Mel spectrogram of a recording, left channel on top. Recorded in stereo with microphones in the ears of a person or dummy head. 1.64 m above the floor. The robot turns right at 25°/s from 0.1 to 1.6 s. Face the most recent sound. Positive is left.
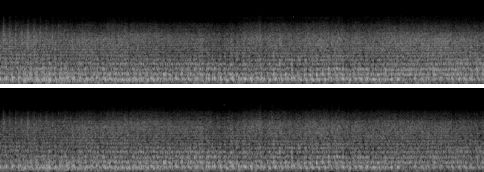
turn(degrees=20)  # may be behind; listen again after turning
